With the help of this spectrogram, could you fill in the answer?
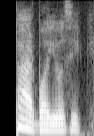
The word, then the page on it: duel: /ˈduː.əl/; /ˈdju.əl/; /ˈdu.əl/; /ˈdjuː.əl/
